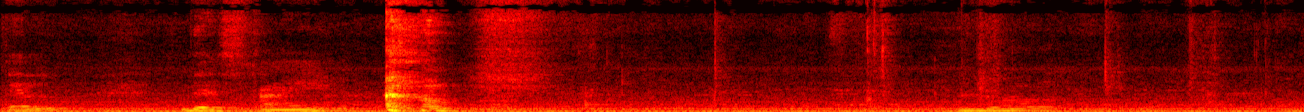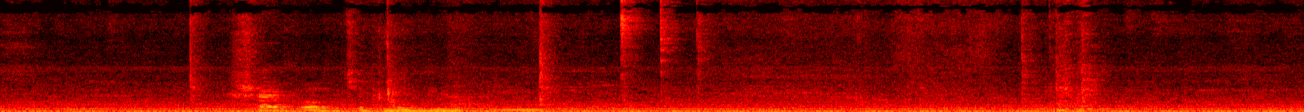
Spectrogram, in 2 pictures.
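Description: Cards tap and slide on a table.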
